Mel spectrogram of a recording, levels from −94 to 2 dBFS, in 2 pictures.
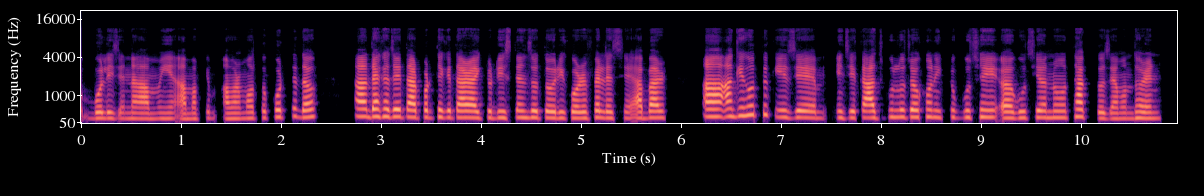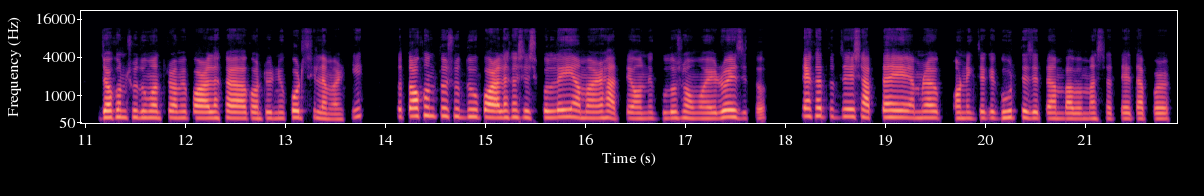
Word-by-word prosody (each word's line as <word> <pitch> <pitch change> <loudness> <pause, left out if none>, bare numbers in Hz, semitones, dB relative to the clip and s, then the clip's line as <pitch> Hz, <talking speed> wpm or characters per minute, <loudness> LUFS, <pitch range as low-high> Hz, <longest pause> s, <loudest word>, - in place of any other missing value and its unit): বলি 205 0 +1
যে, - - -9
"না 195 - -1
আমি 195 +1 -9 0.2
আমাকে, 190 +2 -7 0.2
আমার 195 0 -2
মতো 205 +2 -5
করতে 250 +2 -2
দাও।" 240 +2 +3 0.4
আ - - +7
দেখা 265 0 +4
যায় 260 -1 +5
তারপর 240 0 +4
থেকে 235 -1 +1
তারা 230 0 +7
একটু 225 - -7
ডিসট্যান্স 225 +1 -3
ও - - +1
তৈরি 215 -1 +2
করে 210 0 +3
ফেলেছে। 215 -2 -2
আবার 225 +2 +4 0.5
আ - - +9 0.2
আগে 280 +2 0
হতো 325 +1 -2
কি? 245 - -8 0.2
যে, 235 - +3 0.4
এই - - -3
যে - - +1
কাজগুলো 225 +3 +2
যখন 250 +1 0
একটু 240 +2 -10
গুছায় 240 +1 -1
আ - - +6
গুছানো 225 +1 -2 0.2
থাকতো, 255 -4 +1
যেমন 195 +1 -4
ধরেন 205 -1 0 0.4
যখন 235 +1 +5
শুধুমাত্র 225 -1 -1
আমি 220 - -3
পড়ালেখা 215 +1 +4 0.2
কন্টিনিউ 205 0 -3
করছিলাম 220 -4 0
আরকি। 180 +9 -11 0.4
তো - - -5
তখন 290 +1 +6
তো - - -1
শুধু 255 -1 -3
পড়ালেখা 235 +1 +5
শেষ 225 -2 -3
করলেই 240 +2 +2
আমার 215 -1 -1
হাতে 205 0 -2
অনেকগুলো 200 +1 -6
সময় 195 -1 -2
রয়ে 245 0 +6
যেত। - - -18 0.5
দেখাত 275 -1 +1
যে 265 - +1
সপ্তাহে 240 +1 +2
আমরা 225 +1 0 0.3
অনেক 210 0 -5
জায়গায় 215 -1 -4
ঘুরতে 230 0 0
যেতাম, 200 -1 -2
বাবা-মার 190 0 -3
সাথে। 195 +1 -7
তারপর 190 0 -2
225 Hz, 190 wpm, -22 LUFS, 205-240 Hz, 0.5 s, আ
